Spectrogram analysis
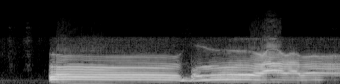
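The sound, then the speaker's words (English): A man's voice imitates the moan of a headless man: a loud, sustained, low droning groan with a brief dip in pitch partway through and a wavering lift near the end. “if you were like a guy that's moaning because he doesn't have a head, how would you do that? All right, moaning without a head.”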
